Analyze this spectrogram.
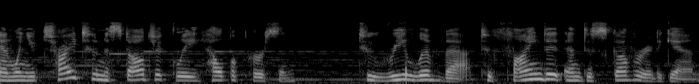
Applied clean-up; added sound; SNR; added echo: none; none; none; none.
